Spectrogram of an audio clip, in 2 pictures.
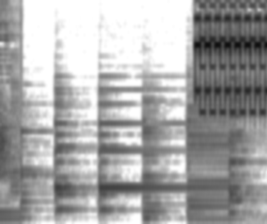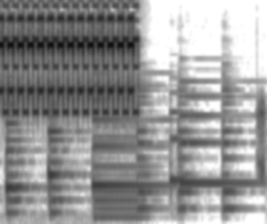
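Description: A telephone rings with a bright electronic warbling tone in a steady burst of about two seconds over soft background music.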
